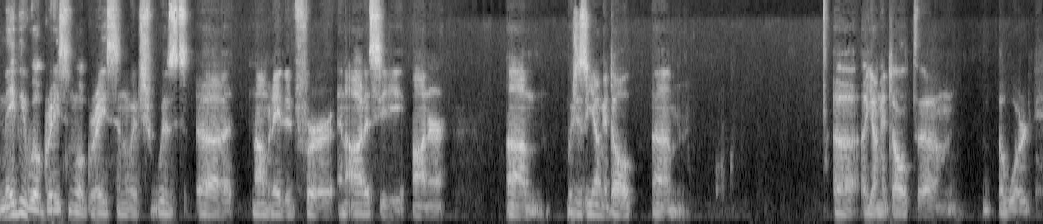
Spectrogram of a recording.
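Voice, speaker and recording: Speaking very slowly with long, frequent pauses, a man talks with an American accent. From Kentucky, USA. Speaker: audiobook narrator. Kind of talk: interview answer. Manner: casual, relaxed.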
